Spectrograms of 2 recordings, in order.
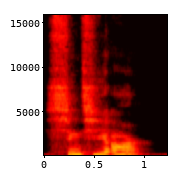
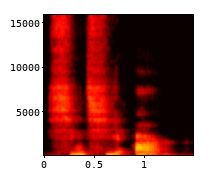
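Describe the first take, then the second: The two takes are said the same way.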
